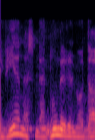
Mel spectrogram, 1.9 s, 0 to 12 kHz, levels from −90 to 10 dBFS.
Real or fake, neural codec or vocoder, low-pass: fake; codec, 16 kHz, 2 kbps, X-Codec, HuBERT features, trained on general audio; 7.2 kHz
